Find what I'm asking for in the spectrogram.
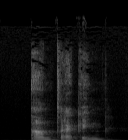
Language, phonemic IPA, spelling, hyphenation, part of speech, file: Dutch, /ˈaːnˌtrɛ.kɪŋ/, aantrekking, aan‧trek‧king, noun, Nl-aantrekking.ogg
- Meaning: attraction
